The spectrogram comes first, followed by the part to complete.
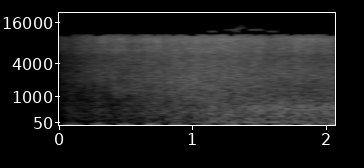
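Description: Whoosh sound effect of an animated logo intro: a rush of noise that swells up from quiet over the first half second and holds steady, with a rising sweep beginning near the end.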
